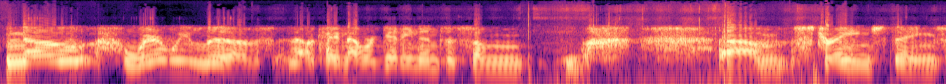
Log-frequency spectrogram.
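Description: An older American man from North Carolina telling stories as an interviewed novelist, in an animated, conversational way with emphatic repetition. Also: medium pitch, takes it slowly, poor audio. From North Carolina, United States. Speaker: novelist being interviewed as guest.

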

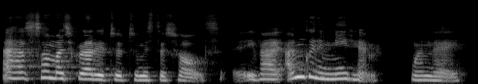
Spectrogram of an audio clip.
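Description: A woman with a thick non-native accent, a mother telling animated stories as an interview guest. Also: on the high side, moderate pace, gravelly. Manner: animated, emphatic storytelling. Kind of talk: conversational interview.

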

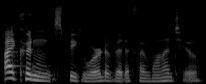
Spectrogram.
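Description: A woman's voice: low voice, animated, a little fast, fairly bright tone. A woman co-hosting a podcast in casual chat, playful and joking dryly. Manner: playful, dry jokes. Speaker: podcast co-host.

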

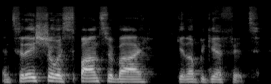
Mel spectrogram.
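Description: A man's voice: mid-range voice, brisk. A man hosting a podcast, introducing a guest and asking questions in an upbeat, enthusiastic way. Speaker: podcast host.

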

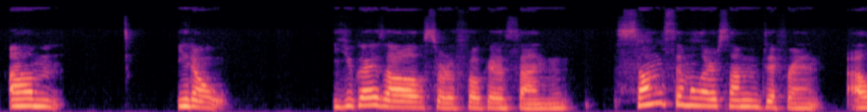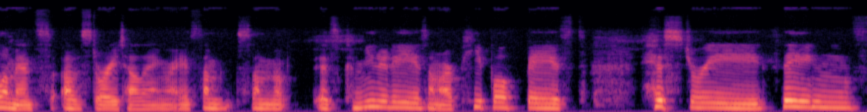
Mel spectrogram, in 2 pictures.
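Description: A woman's voice: unhurried, warm tone. A woman casually moderating a podcast panel over an online call, with informal, hesitant phrasing. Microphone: online call microphone. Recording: muffled low-fidelity online call audio.

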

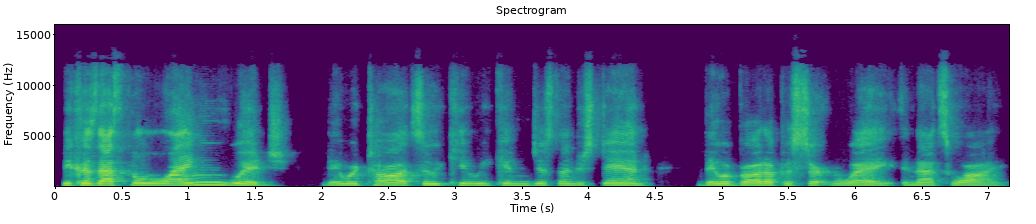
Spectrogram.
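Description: Emphatic Boston man, fairly high voice. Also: normal speed. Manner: earnest, emphatic, gets loud when animated. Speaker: guest. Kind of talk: casual interview chat.

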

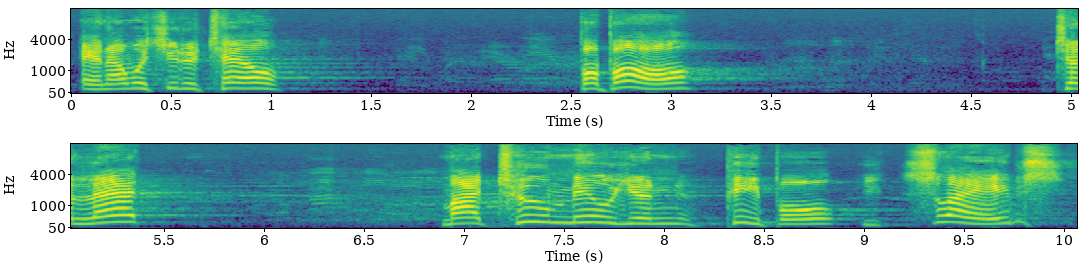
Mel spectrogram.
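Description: A preacher giving voice to God speaking from a burning bush, solemn and commanding, his high, bright voice ringing out. The long tail of a big hall's reverb follows each phrase. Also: exaggerated voice.

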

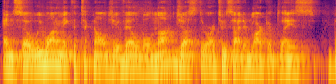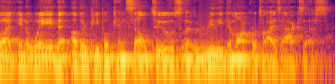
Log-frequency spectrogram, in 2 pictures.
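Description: A man answers interview questions in a slightly low voice, thoughtful and loose, full of "you know" and restarts. His voice carries a roomy echo, as if recorded in an open room. He sounds like a founder talking through his ideas. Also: fairly even intonation, a little fast, hardly any pauses, mellow. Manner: thoughtful, with many fillers and restarts. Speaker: startup founder, interview guest.

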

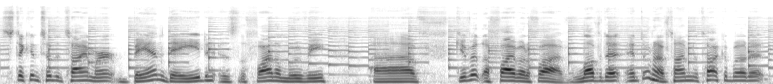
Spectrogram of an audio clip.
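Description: A man hosting a podcast solo, giving casual reviews in a halting way, often interrupting and correcting himself. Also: on the high side, music in the background. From Canada. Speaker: podcast host.

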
